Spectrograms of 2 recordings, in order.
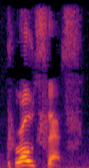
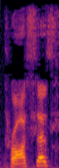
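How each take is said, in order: First: It is said with the Canadian vowel. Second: It is said with the usual American vowel. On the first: The speaker calls it wrong. "In Canada, they say process" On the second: The speaker calls it right. "like you go through a process"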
